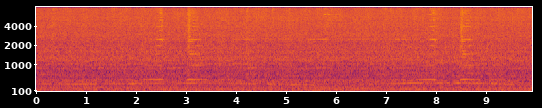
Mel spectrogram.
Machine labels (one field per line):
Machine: slide rail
